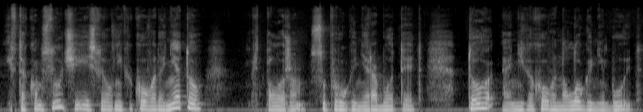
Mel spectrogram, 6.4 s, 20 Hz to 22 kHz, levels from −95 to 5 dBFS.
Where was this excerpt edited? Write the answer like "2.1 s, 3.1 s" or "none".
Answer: 1.1 s, 1.6 s, 5.0 s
